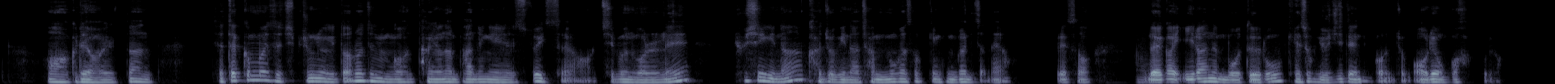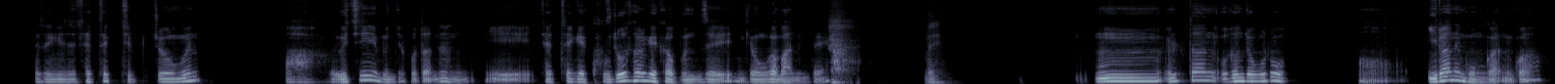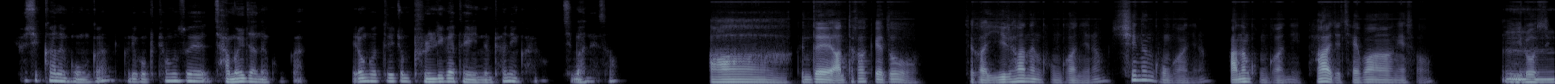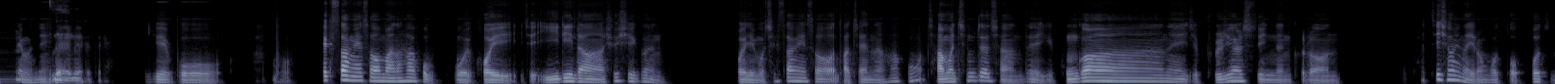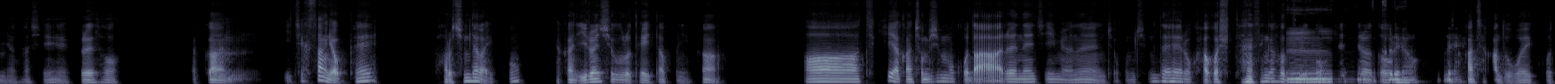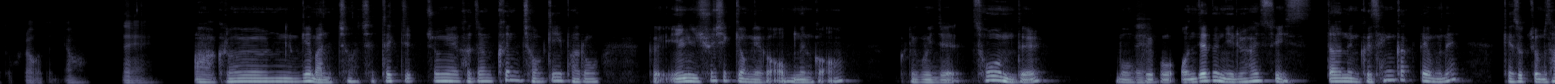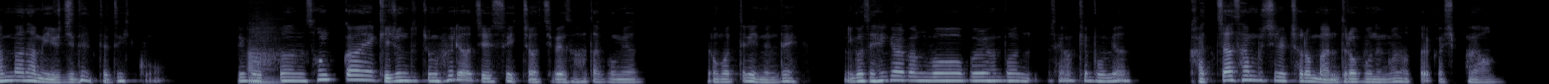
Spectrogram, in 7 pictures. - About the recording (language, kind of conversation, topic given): Korean, advice, 산만함을 줄이고 집중할 수 있는 환경을 어떻게 만들 수 있을까요?
- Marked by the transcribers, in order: laugh; other background noise; tapping; laughing while speaking: "'침대로 가고 싶다.'는 생각도 들고"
